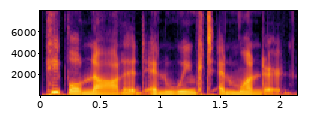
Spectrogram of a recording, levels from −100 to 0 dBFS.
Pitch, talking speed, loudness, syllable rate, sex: 205 Hz, 170 wpm, -16 LUFS, 5.5 syllables/s, female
